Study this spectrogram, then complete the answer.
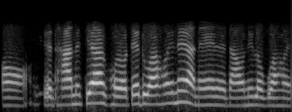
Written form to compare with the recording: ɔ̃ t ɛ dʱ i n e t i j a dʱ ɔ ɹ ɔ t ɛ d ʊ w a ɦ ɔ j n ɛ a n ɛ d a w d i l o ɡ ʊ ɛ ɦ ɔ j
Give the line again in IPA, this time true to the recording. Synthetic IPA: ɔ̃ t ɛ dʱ a n e t i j a ɡʱ ɔ ɹ ɔ t ɛ d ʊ w a ɦ ɔ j n ɛ a n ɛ d a w n i l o ɡ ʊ a ɦ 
